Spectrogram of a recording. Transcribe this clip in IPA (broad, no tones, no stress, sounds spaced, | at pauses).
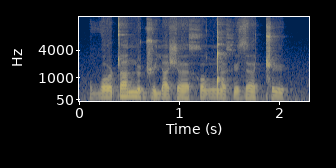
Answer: v ɔ ʈ a n̪ œ ɖ͡ʐ ʏ j a ʃ ɐ x ɔ ŋ͡ǃ ɐ x ʏ z ɐ ǁ ʏ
